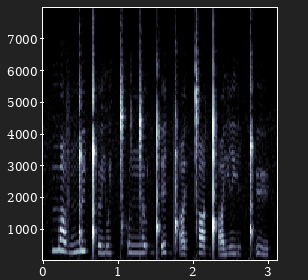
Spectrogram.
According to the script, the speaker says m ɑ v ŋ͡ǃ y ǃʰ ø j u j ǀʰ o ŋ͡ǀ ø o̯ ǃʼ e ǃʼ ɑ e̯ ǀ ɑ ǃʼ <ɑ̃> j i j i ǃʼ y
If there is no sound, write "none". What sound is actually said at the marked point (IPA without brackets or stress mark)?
ɑ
